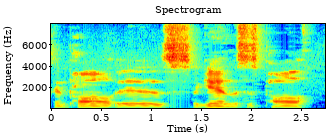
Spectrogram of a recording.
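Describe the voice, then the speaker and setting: A young man hosting a casual Bible study video, working through verses at an unhurried pace, often clearing his throat and saying um. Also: fairly low pitch, flat delivery. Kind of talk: casual screen-share Bible study walkthrough.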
